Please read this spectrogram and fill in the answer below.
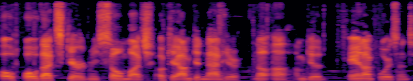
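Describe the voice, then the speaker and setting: A man with a medium-pitched voice talks at a very fast clip in a fairly even tone, with music playing in the background. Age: young. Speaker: gaming youtuber. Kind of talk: gameplay commentary with Q&A. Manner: quiet.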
